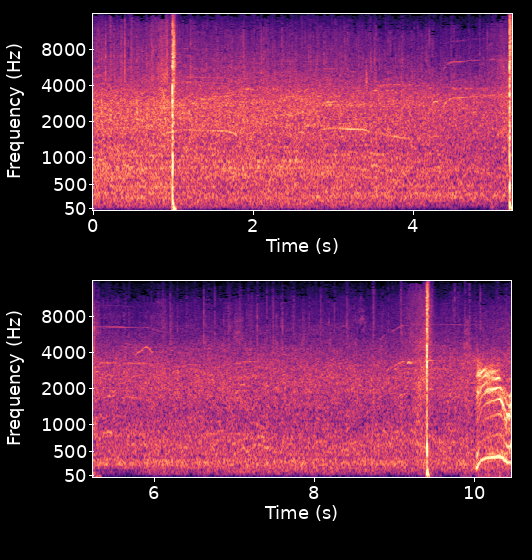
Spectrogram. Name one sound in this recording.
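A baseball smacks into a catcher's mitt with sharp pops.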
